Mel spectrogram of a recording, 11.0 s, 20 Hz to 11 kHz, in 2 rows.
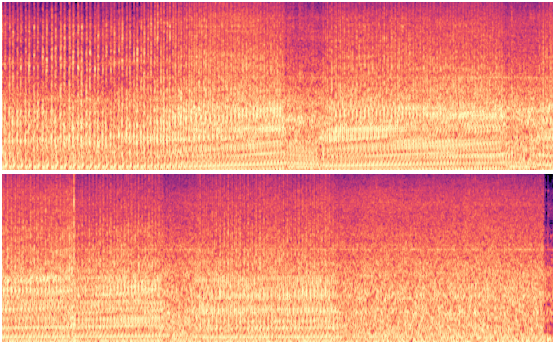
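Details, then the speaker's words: Harley Sportster 48 V-twin running the Dynojet PV4 stage-one stock map: revs up and drops back with loud, crackly exhaust pops on deceleration, much louder than with the custom map tune; too rich on decel with the stock map. "it's not a big issue because uh when you're running the stock map it is popping a lot it's really loud and at least with my bike"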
